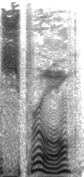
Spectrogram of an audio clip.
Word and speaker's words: Spruill: and Sam Spruill. I said it wrong. As Swarm. – No, you said it fine.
